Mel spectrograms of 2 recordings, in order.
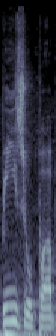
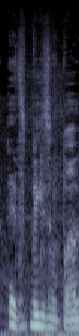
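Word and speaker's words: Beelzebub: reese what do you think do you think bezel bob has sent out a load of his boys to cause havoc on the world i think it's pronounced bl's above by the way it's called weasel bomb beazlebub he's a different guy he sounds like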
